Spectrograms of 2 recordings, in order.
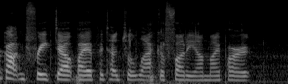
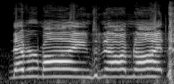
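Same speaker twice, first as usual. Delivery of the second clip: loud, high frustrated yell; shouting; 8 semitones higher, 20 dB louder, slower than usual. Real, not acted. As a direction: shout it as things go wrong. Gameplay reversal, shouting.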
